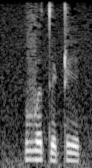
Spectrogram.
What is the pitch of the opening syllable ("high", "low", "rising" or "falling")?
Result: high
